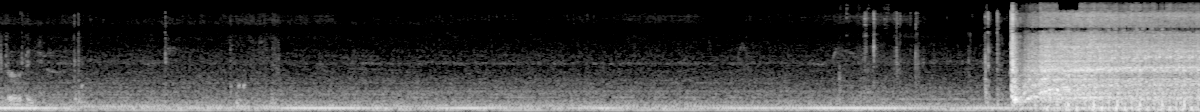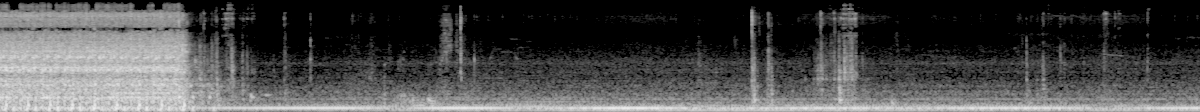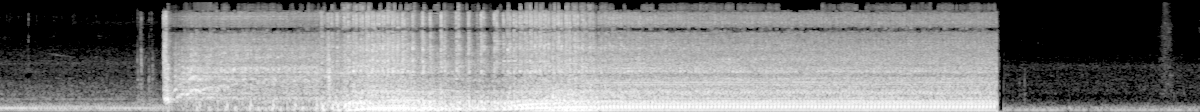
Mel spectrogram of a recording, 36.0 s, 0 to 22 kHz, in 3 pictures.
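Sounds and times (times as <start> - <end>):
car engine starting and idling: 9.9 - 14.6, 25.3 - 34.0.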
